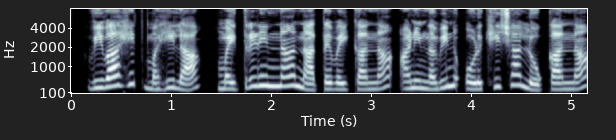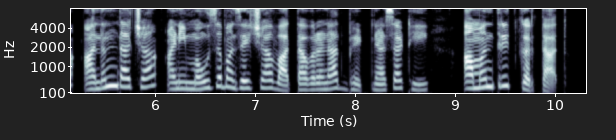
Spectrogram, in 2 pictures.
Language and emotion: Marathi, neutral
